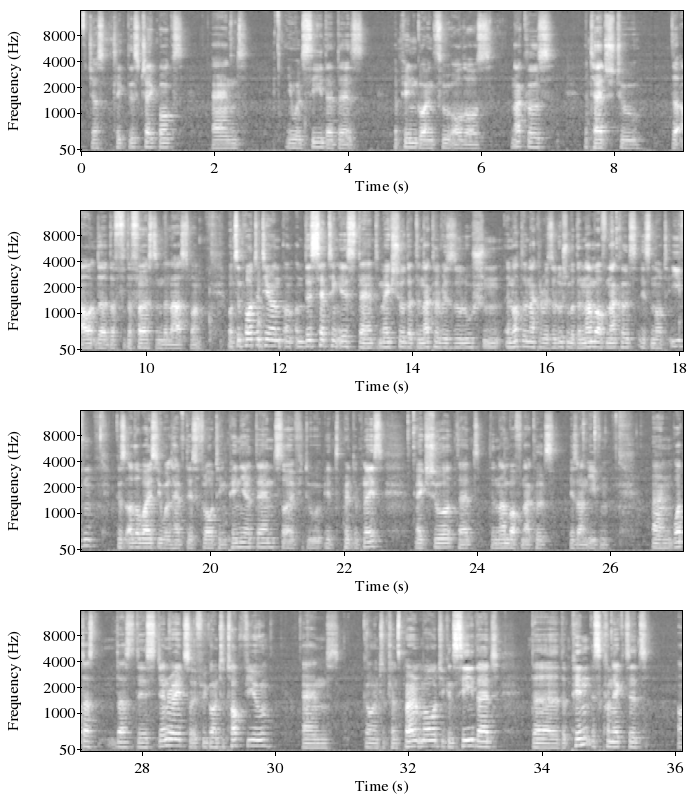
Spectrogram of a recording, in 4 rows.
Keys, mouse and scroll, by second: 1.0-16.9 middle drag, 2.4-2.7 y, 7.3-7.8 scroll down 1, 12.3-14.0 scroll down 1, 14.0-15.3 scroll down 1, 16.9-24.6 drag, 17.9 middle click, 24.3 middle click, 25.8 y, 26.0 y, 27.7 `, 30.1 z, 30.7-31.0 scroll up 2, 31.0 shift+middle click, 31.5 scroll up 1, 34.4 d, 34.9 d, 35.0 click, 35.0 d.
